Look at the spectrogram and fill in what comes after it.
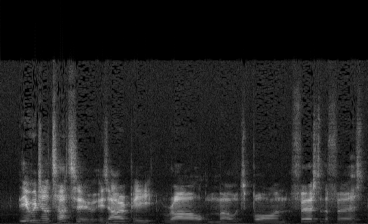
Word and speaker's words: Raoul Moat: It's Raoul Moat.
